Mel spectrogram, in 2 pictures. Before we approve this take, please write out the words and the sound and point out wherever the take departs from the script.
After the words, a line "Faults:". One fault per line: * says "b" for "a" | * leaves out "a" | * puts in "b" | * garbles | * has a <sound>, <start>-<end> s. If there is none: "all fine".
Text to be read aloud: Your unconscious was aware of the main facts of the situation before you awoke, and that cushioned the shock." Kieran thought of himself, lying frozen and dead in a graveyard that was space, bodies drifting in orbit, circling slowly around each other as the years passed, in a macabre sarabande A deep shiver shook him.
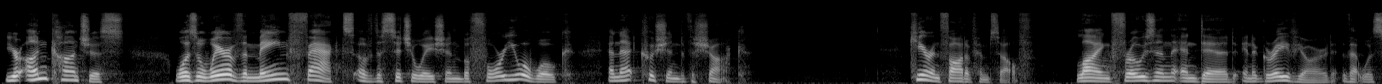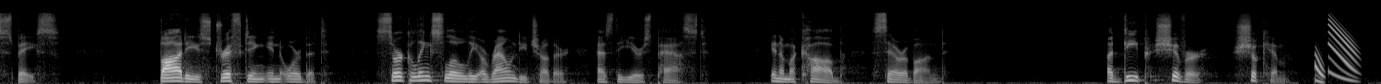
Your unconscious was aware of the main facts of the situation before you awoke, and that cushioned the shock." Kieran thought of himself, lying frozen and dead in a graveyard that was space, bodies drifting in orbit, circling slowly around each other as the years passed, in a macabre sarabande A deep shiver shook him.
Faults:
* has a chirp, 27.0-27.4 s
